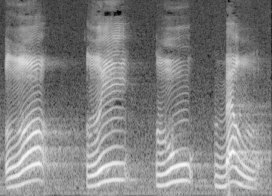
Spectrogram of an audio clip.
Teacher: kha mengalir nafas dan gha tidak mengalir nafas. Dan keduanya memiliki persamaan, yaitu memiliki sifat al-isti'la. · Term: huruf gha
